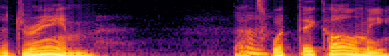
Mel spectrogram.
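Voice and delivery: character voice of a talking tree. In an improvised scene, a performer playing a tree answers, in a talking tree voice. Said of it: "I'm just doing the same voice".

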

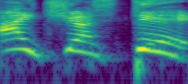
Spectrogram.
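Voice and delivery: put-on indignant, put-out, upset voice, high and loud. Retelling an older coworker's reply when told to blow her nose: imitating someone upset. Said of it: "she'll get upset with me".

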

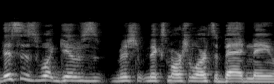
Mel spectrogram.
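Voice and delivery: ordinary talk

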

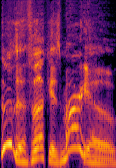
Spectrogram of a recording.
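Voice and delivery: very slow, loud, high, sing-song, swooping, drawn-out. Waiting for a caller to connect, doing a Jargo impression. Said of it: "that was my Jargo impression".

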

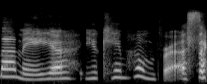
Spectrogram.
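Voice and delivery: put-on eerie, high-pitched ghostly child voice. Retelling a scene, the speaker voices the drowned children calling their mother, imitating creepy children. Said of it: "They creepily go".

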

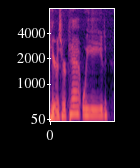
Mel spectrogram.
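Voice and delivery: slow, petulant, deliberately annoying voice. Retelling what a friend said about the cat: imitating Cupid, petulant and annoying. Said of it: "I'm doing a bit a little bit".

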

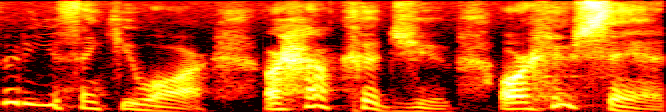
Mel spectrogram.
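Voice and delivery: play-acted, swooping, accusatory, blaming tone. Illustrating how the devil's thoughts sound, in a mock-accusing devil voice. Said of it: "he usually has an accusing voice".

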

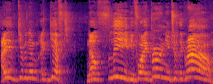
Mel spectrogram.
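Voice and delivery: shrill, very high, loud yell. Voicing a character answering the party's request for answers, shouting. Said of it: "And he shouts".

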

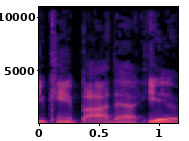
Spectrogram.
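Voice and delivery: put-on German-accented English. Acting out store staff turning a woman away, in a put-on accent. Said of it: "That accent that you just had was the best one".

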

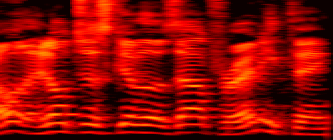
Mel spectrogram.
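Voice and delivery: ordinary delivery

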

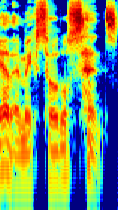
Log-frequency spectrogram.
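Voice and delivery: normal talking voice

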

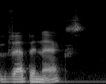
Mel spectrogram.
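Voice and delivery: put-on German accent. Chatting with another speaker about a story, repeating a phrase in a German accent. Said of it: "That's my German impression".

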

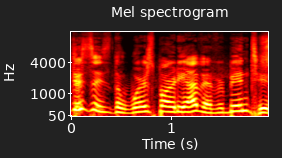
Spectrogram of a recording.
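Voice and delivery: ordinary talk

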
